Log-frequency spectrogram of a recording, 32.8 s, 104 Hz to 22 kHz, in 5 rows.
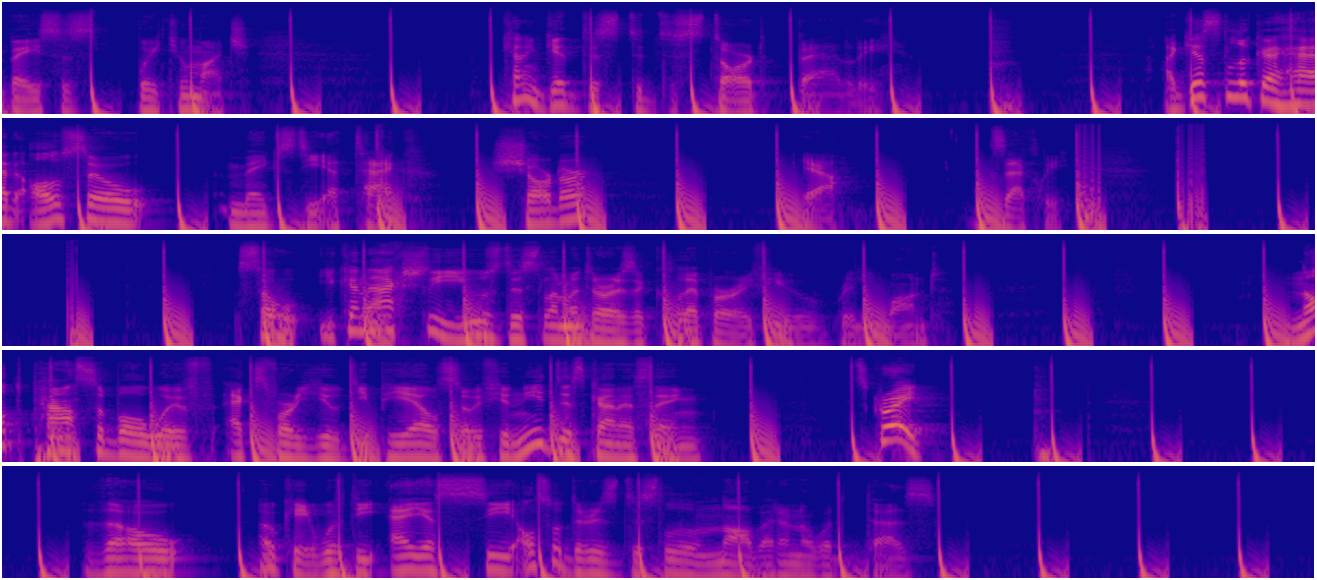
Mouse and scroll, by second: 0.3-2.3 drag, 7.9-13.7 drag, 15.1 click, 17.5 click, 18.4 click, 23.4 click, 27.5 click, 30.0-32.8 drag.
